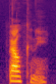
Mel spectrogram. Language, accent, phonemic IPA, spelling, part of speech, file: English, US, /ˈbælkəni/, balcony, noun, En-us-balcony.ogg
- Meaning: 1. An accessible structure extending from a building, especially outside a window 2. An accessible structure overlooking a stage or the like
